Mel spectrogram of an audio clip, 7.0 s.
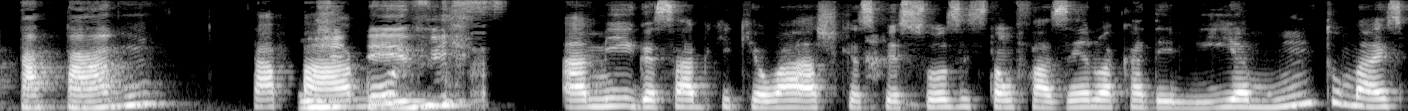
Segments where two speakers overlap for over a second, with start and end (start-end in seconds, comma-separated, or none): none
